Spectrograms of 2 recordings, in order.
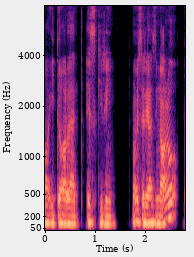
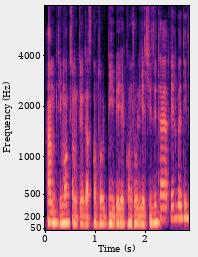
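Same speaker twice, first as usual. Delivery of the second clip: ordinary delivery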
